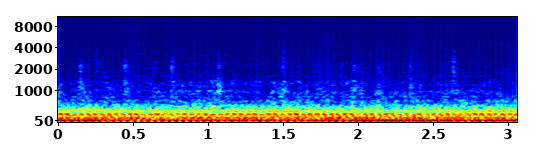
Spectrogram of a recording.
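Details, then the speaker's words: Car idling in gear on the brake, A/C off, heard inside the cabin: low droning throb pulsing about three times a second, briefly quieting in Park then building again; source unclear, not from the dash area. "でもだんだんまた震度が大きくなってくるんですねまた聞こえてきましたよね"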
